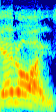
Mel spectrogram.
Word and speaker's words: herói: O som é aberto. Som aberto. Herói. O boi, por exemplo, oi tem som fechado.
